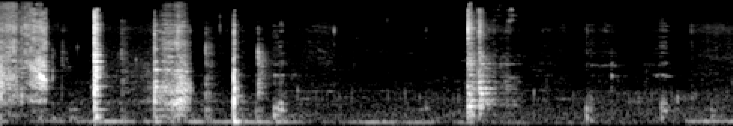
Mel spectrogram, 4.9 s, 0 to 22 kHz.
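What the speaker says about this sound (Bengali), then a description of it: "মাংসটা দেওয়ার পরে আমি 2 মিনিট ভালো করে মাংসটাকে কষিয়ে নেব।" Beef sautés in a pan while a spatula scrapes and stirs, giving several sharp clinks and scrapes spaced irregularly over a faint sizzle, close up and without any talk.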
